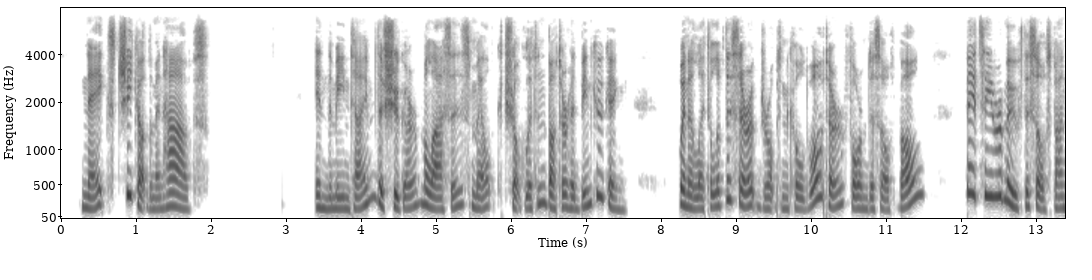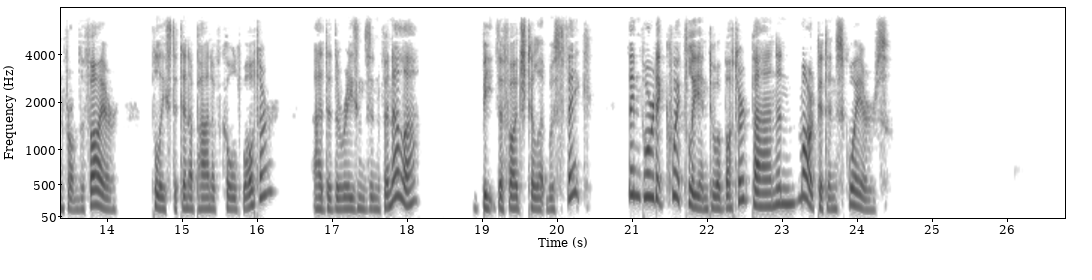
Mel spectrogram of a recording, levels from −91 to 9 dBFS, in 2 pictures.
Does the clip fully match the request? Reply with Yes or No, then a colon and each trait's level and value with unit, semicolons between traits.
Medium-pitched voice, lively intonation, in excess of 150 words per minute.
Yes: medium, 175 Hz; wide, 5.9 semitones; average, 160 wpm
